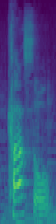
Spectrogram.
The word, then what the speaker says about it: castle: Butcher, castle, listen, mortgage, soften, which.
